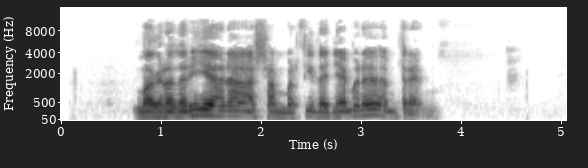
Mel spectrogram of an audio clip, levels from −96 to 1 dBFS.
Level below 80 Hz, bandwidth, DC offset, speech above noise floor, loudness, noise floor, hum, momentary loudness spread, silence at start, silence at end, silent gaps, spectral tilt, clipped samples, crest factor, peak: -72 dBFS; 11 kHz; under 0.1%; 55 dB; -24 LUFS; -79 dBFS; none; 14 LU; 0.75 s; 1.45 s; none; -5.5 dB/octave; under 0.1%; 22 dB; -4 dBFS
